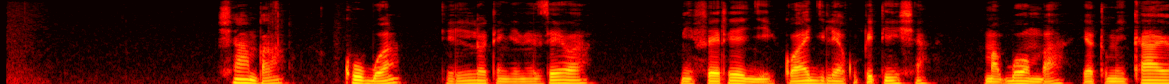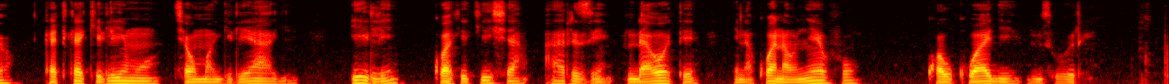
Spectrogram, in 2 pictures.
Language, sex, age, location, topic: Swahili, male, 18-24, Dar es Salaam, agriculture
